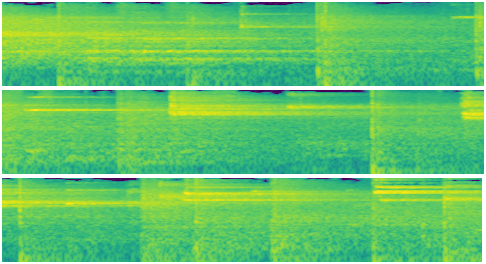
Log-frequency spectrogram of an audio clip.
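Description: Basketball bouncing on a hardwood gym floor, a dozen or so irregular thuds, with sneakers squeaking in short high chirps and players' voices, all echoing in a large hall.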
